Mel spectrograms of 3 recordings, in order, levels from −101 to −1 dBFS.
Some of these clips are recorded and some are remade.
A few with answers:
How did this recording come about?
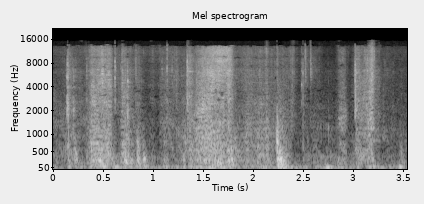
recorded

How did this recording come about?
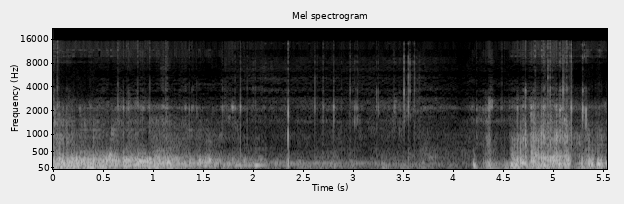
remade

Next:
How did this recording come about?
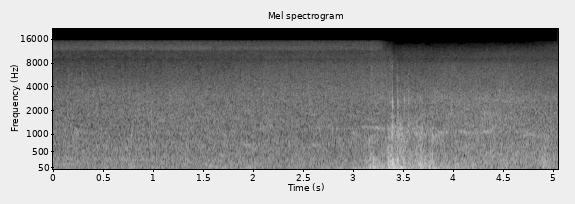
recorded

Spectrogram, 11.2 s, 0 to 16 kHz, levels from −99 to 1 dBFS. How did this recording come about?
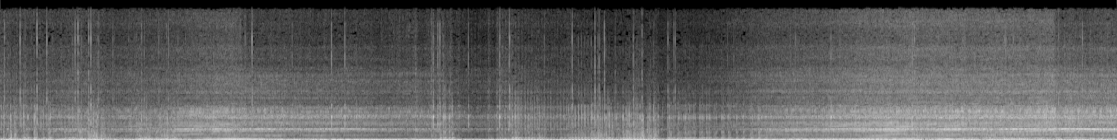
recorded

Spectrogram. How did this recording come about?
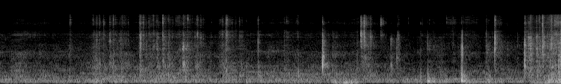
remade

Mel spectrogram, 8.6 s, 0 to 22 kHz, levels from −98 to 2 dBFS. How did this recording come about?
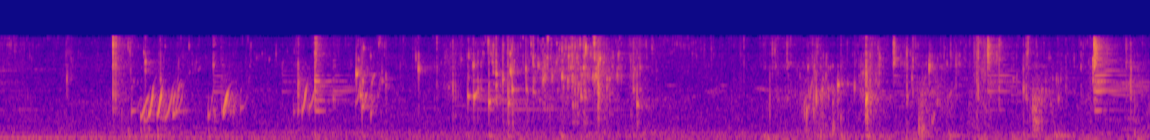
recorded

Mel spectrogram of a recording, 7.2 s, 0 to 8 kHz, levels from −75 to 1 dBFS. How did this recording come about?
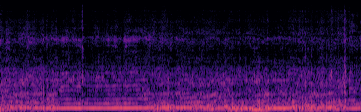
remade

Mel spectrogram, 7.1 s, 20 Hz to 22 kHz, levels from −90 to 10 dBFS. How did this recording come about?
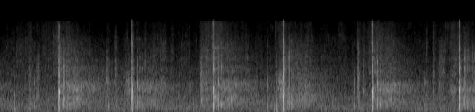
recorded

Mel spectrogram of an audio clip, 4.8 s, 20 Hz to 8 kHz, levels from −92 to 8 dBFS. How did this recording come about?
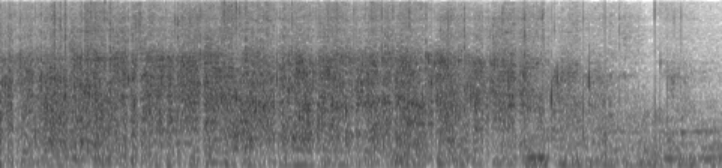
remade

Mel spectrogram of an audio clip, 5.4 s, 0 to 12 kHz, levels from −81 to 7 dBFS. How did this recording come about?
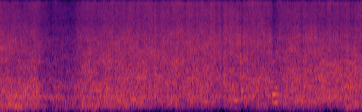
remade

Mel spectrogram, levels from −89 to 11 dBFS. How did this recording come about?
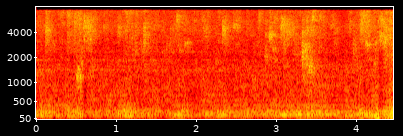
recorded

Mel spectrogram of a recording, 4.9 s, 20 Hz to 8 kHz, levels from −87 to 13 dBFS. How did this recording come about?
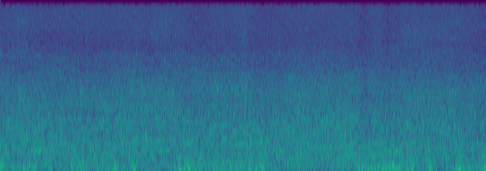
remade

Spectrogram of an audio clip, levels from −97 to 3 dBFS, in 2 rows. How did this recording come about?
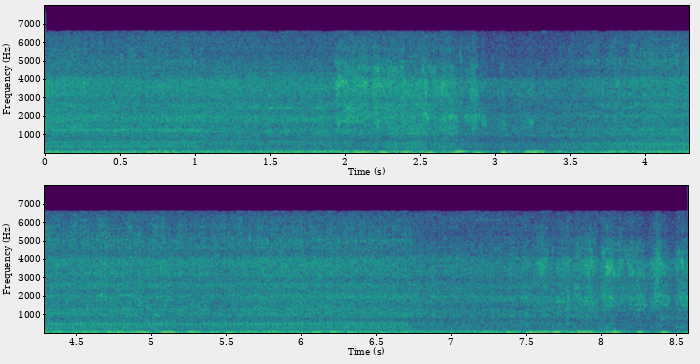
recorded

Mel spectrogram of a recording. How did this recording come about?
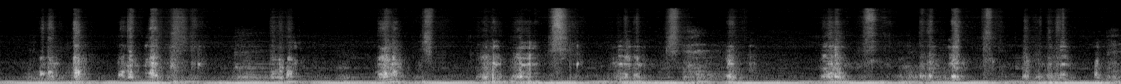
remade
